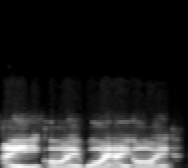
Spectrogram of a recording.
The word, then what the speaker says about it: I I: Um, uh, I I is, uh, which is pronounced A I Y A I.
